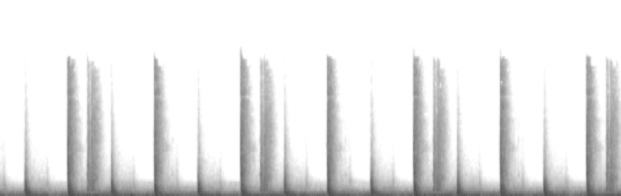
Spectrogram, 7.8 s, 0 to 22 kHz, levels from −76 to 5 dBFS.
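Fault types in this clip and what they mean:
Chunks out of order: one 10 ms chunk of the sound plays one chunk late, so two neighbouring slices swap places around 3.35 to 3.37 s. No audio goes missing, but the reordering creates three abrupt joins, heard as a brief jumbled flick. Unlike a dropout or skip, nothing is silenced or removed, and unlike a repeat, no material plays twice. The same content simply arrives in the wrong sequence.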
